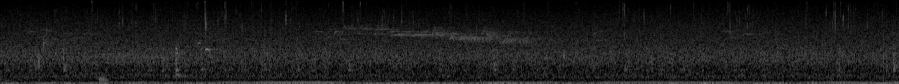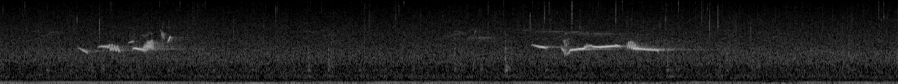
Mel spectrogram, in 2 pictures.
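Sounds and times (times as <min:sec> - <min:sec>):
common blackbird Turdus merula whistling: 0:14.3 - 0:15.8.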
